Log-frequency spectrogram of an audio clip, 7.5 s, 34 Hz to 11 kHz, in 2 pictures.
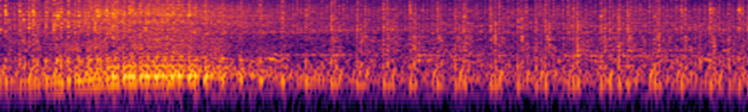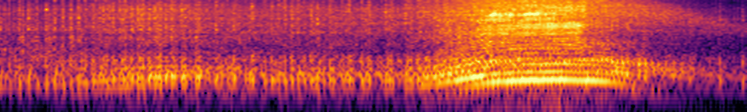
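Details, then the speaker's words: Saito FG-60R3 3-cylinder radial in a Legend Hobby T-28 Trojan RC plane, first run with cowl on, full-throttle run-up: blubbery muffled note never climbing cleanly to peak revs; running too rich. "I did a couple Full Throttle run-ups and it didn't quite clear out to Full Throttle"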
